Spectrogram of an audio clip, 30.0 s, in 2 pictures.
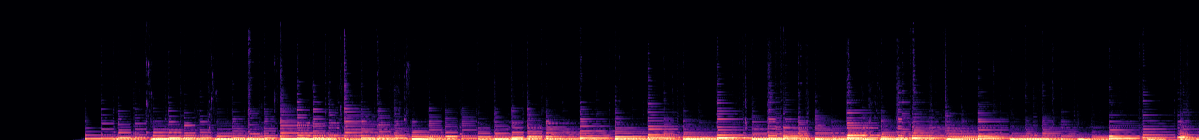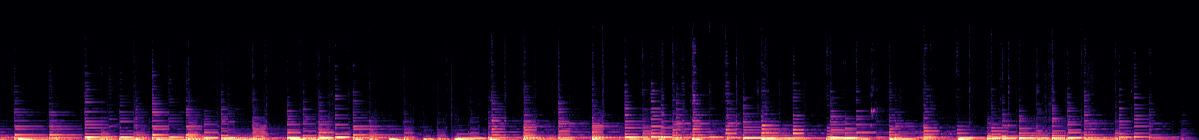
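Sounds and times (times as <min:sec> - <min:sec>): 
Sephardic suite for two guitars: 0:01.0 - 0:29.9.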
